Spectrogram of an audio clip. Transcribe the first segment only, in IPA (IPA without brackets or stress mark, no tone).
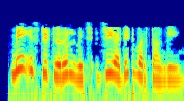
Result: m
